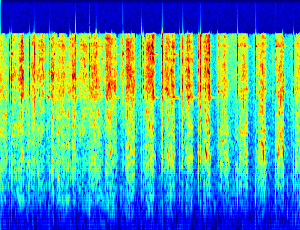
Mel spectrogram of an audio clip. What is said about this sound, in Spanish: Es la herramienta indispensable, el martillo forestal que permite martillar. Eh, permite designar los árboles que serán elegidos para la venta y el corte.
